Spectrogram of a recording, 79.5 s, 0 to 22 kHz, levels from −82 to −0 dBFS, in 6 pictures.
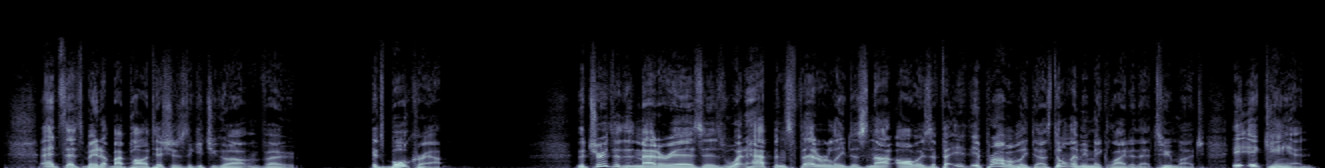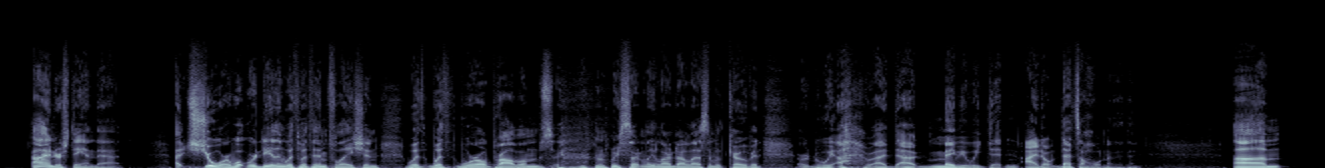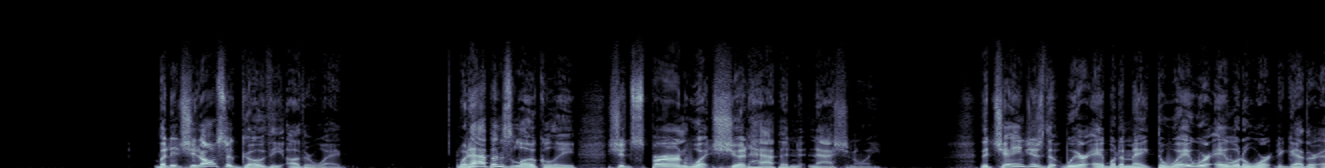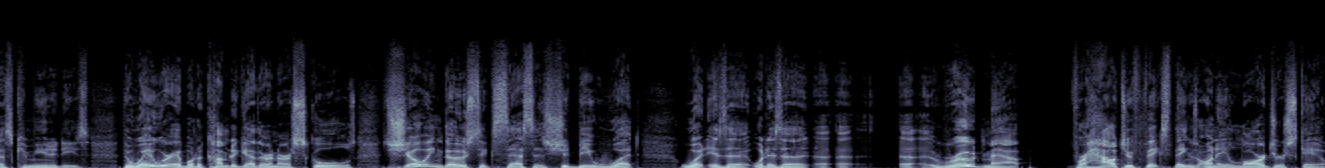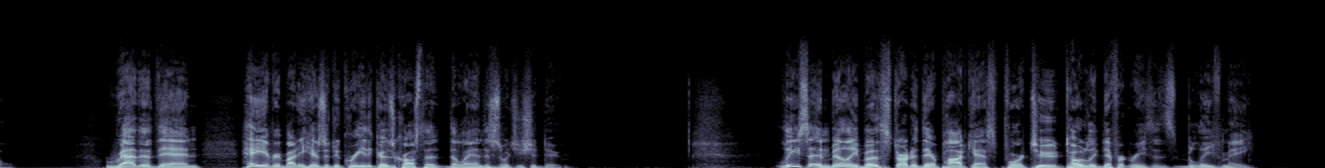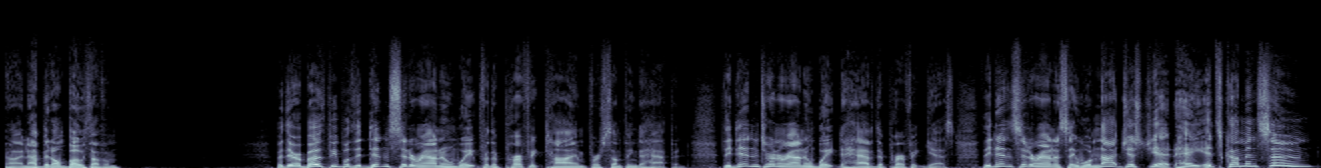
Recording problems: none

